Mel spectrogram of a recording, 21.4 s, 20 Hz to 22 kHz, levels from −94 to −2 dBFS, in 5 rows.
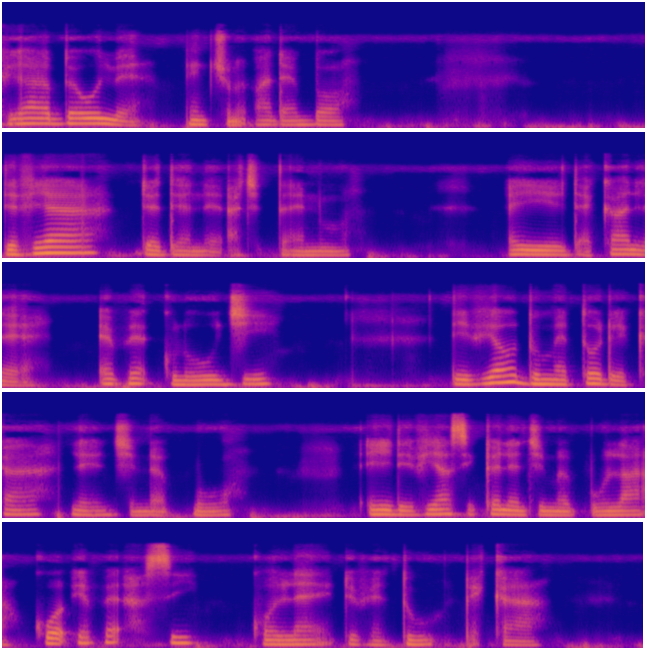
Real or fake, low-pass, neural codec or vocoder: fake; 10.8 kHz; codec, 24 kHz, 0.9 kbps, WavTokenizer, large speech release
